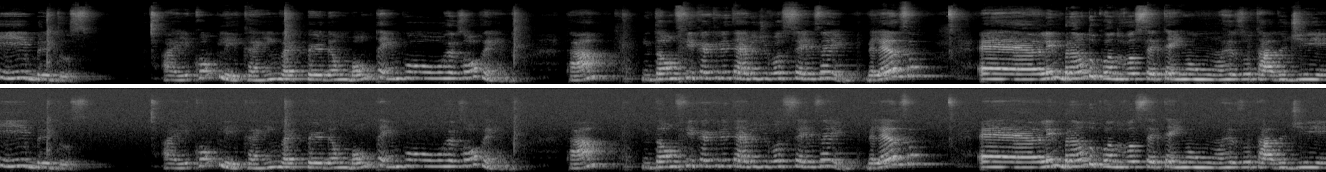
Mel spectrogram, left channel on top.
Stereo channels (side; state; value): right; noise; hiss, 8 dB below the sound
